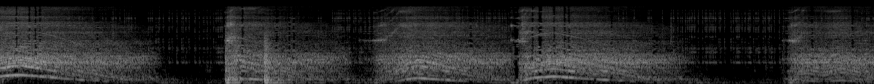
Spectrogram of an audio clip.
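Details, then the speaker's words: Castle Mamba X ESC and motor in an RC car with the sensor wire unplugged: smooth whine rising and falling in quick arcs as the motor spins up and reverses, crisp with no stutter; with the sensor wire plugged in it malfunctions. "if i unplug this sensor wire here unplug that it works perfectly oops maybe i shouldn't maybe i should have left that in the car but it works perfectly forward reverse"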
